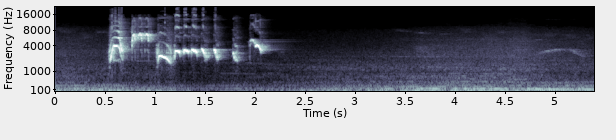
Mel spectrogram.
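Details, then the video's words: Orange-headed thrush giving a relaxed song: one varied phrase of rapid, sliding, whistled notes lasting about a second and a half, followed by quiet with a soft distant whistle and low rumbling hum. "Anis Merah Bunyi Santai"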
